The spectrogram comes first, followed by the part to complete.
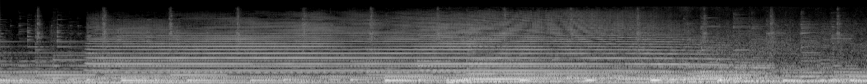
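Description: A train horn sounds one long blast about a second in, its pitch sagging as it fades out near the end, over strummed acoustic guitar music.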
